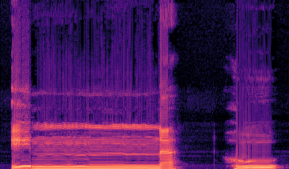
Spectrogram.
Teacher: তাসদওয়ালা নুনের সাথে তিন সেকেন্ড পরিমাণ গুন্নাহ করে পড়ব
